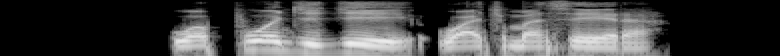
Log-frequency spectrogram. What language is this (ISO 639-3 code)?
luo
